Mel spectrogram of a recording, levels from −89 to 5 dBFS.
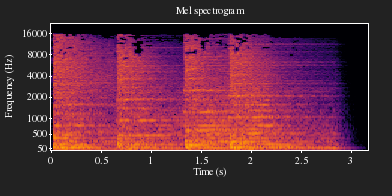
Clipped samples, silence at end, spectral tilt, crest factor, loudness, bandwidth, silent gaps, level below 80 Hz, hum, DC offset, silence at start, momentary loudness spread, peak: under 0.1%; 0.25 s; -3.5 dB/octave; 16 dB; -18 LUFS; 16 kHz; none; -30 dBFS; none; under 0.1%; 0 s; 15 LU; -2 dBFS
